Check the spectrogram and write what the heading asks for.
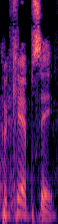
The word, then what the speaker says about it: Poughkeepsie: In the Frid Zone, it's yes. pronounced Poughkeepsie.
